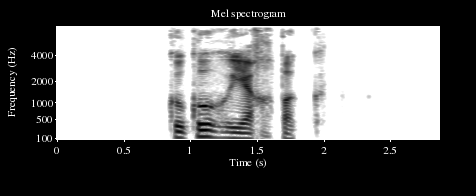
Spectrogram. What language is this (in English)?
Central Yupik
